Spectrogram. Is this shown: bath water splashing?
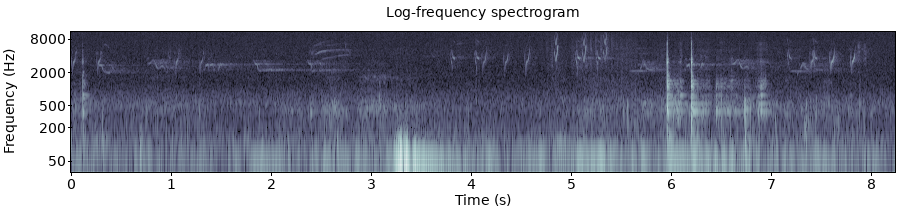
no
